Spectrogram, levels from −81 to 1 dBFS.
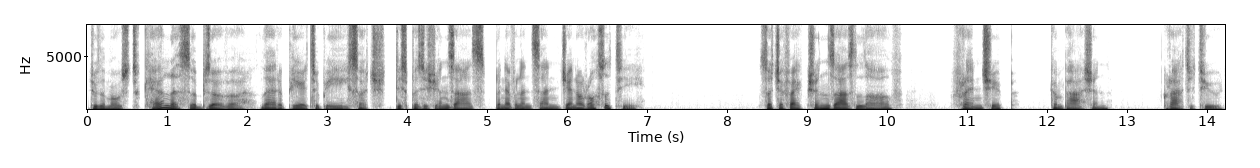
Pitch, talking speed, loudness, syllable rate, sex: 105 Hz, 95 wpm, -20 LUFS, 4.3 syllables/s, male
